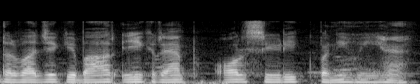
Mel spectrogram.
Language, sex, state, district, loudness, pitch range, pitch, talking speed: Hindi, male, Uttar Pradesh, Lalitpur, -15 LUFS, 105-110 Hz, 110 Hz, 140 wpm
